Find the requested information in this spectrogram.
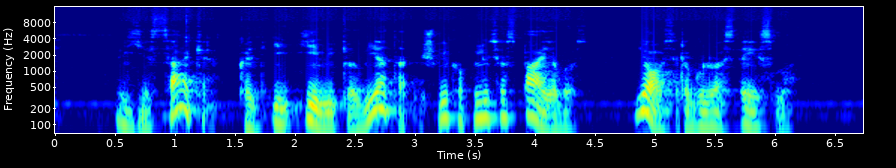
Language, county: Lithuanian, Šiauliai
